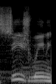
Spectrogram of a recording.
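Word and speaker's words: Sigewinne: to introduce you this is the infirmary and siegeween here is the Fortress of marapid's head nurse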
